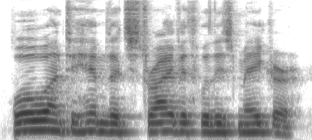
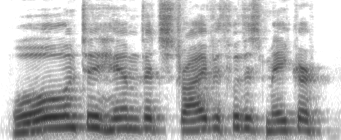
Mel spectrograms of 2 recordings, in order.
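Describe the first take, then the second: First: It is read in the speaker's ordinary accent. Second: It is read in a put-on Irish accent.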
